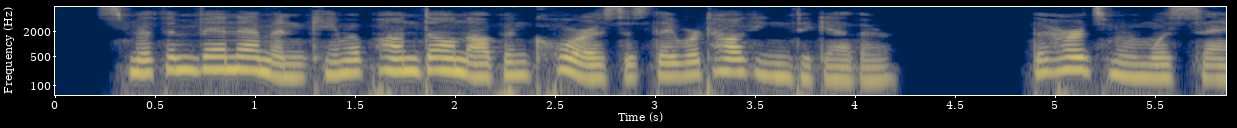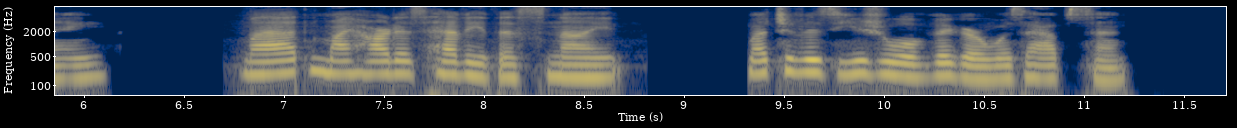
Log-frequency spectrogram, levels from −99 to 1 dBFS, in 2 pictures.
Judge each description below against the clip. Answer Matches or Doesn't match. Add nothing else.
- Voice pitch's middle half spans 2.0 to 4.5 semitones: Doesn't match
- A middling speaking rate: Matches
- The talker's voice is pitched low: Doesn't match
